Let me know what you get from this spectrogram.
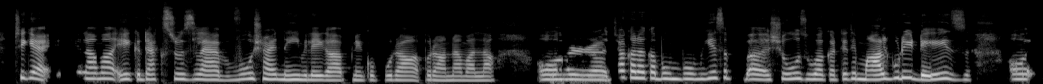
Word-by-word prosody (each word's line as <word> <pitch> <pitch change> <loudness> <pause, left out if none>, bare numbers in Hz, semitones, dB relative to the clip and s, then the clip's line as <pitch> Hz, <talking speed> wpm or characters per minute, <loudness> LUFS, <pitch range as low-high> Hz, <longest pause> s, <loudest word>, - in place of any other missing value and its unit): ठीक 300 -2 -1
है? 260 -5 +4
इसके 445 -11 -13
अलावा 265 0 +2
एक 235 -1 -1
डेक्सटर्स 235 0 -2
लैब 215 -4 +1
वो 250 +4 0
शायद 245 -3 +1
नहीं 220 0 +2
मिलेगा 205 -2 +1
अपने 200 +1 -6
को 205 +1 -7
पूरा 200 -1 -2
पुराना 195 -2 -2
वाला 190 0 -3 0.4
और 225 -1 +1 0.2
शकालका 295 -2 +4
बूम-बूम 255 -1 0
ये 285 +3 +1
सब 305 0 -5 0.2
अ, 230 -2 +2
शोज़ 255 +2 -2
हुआ 235 -1 +2
करते 225 +1 -4
थे, 260 - 0
मालगुड़ी 250 +6 +3
डेज़ 225 0 +2 0.4
और 240 +1 0
235 Hz, 165 wpm, -21 LUFS, 215-255 Hz, 0.4 s, है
